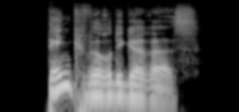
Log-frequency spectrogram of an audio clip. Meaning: strong/mixed nominative/accusative neuter singular comparative degree of denkwürdig
- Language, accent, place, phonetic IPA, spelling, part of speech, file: German, Germany, Berlin, [ˈdɛŋkˌvʏʁdɪɡəʁəs], denkwürdigeres, adjective, De-denkwürdigeres.ogg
